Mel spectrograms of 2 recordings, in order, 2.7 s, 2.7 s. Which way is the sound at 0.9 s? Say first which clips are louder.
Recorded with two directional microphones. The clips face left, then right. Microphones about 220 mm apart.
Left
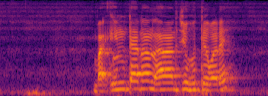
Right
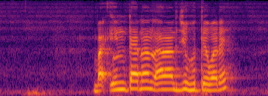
Right 7 dB; 55° right (ahead or behind).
